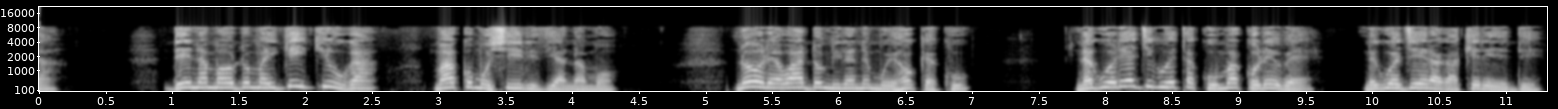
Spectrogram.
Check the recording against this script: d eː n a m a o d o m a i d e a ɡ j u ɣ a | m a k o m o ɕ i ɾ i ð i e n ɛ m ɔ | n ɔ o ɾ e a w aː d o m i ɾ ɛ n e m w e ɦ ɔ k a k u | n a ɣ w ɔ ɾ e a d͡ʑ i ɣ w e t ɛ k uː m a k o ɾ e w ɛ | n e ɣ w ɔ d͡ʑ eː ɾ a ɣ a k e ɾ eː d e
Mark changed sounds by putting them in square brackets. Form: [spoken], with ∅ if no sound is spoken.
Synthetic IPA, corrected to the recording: d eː n a m a o d o m a i [ɡ] e [i] ɡ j u ɣ a | m a k o m o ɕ i ɾ i ð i [a] n [a] m ɔ | n ɔ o ɾ e a w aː d o m i ɾ ɛ n e m w e ɦ ɔ k [ɛ] k u | n a ɣ w ɔ ɾ e a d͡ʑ i ɣ w e t ɛ k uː m a k o ɾ e w ɛ | n e ɣ w ɔ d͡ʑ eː ɾ a ɣ a k e ɾ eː d e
